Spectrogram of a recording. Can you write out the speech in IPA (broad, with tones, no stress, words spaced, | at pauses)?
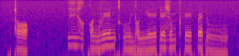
tɔ˨ | ɣi˦ɣʊ˨kɔ˨n veː˦nkʼuː˨ jɔ˨ ɲeː˨˦ɗe˦ zʊ˦mpʰeː˦k͡pɛ˦ ɗuː˨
